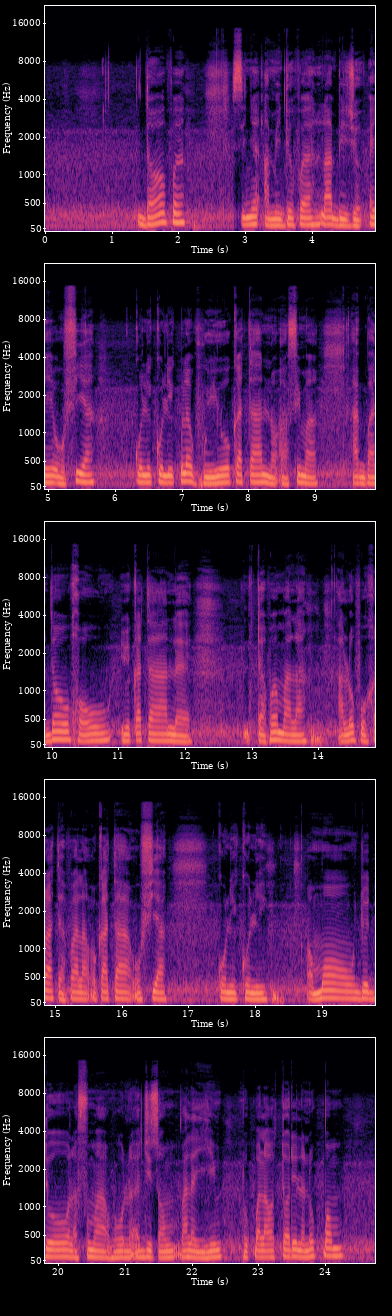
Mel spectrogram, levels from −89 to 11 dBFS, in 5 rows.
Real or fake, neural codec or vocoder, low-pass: real; none; 14.4 kHz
